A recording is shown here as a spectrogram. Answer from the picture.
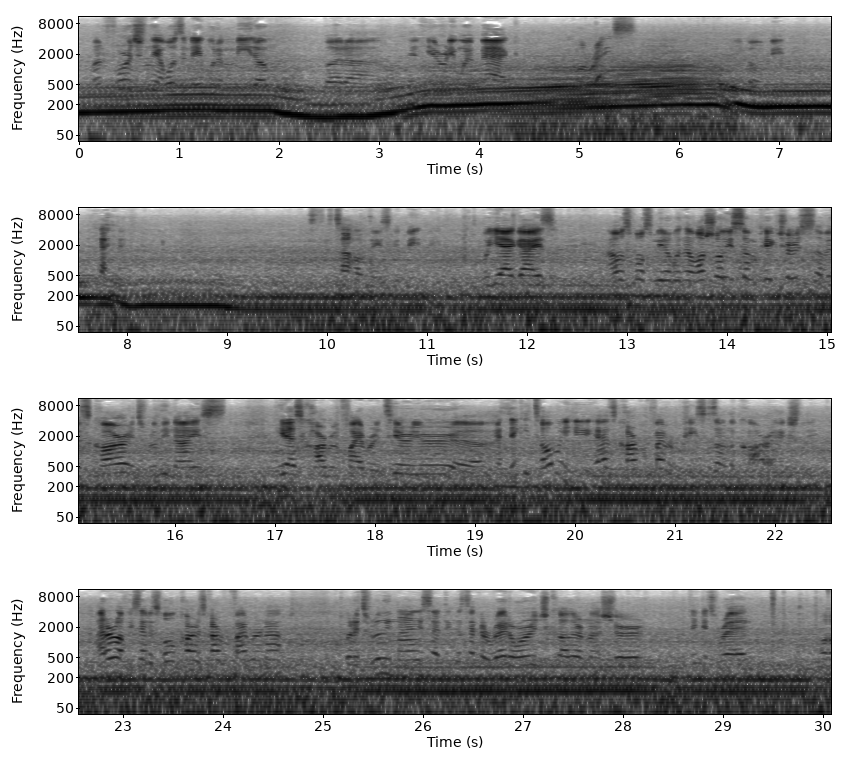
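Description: Dodge Charger engine running, heard from inside the car: its pitch dips, climbs and drops again over the first several seconds as the car changes speed, then holds a steady drone. A man talks over it.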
